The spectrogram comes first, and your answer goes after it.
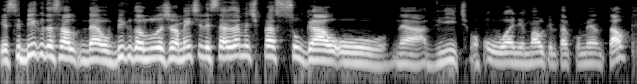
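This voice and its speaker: A woman presenting a casual lesson in an animated, joking way, stopping to read and translate sources. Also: low voice, quick pace. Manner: animated, playful, joking asides; reads and translates sources aloud. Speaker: religious video presenter.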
